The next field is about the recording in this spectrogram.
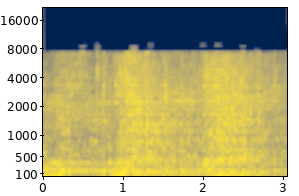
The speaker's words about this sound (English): When I came to Lagos, I became a motorcycle rider. This is my motorcycle.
